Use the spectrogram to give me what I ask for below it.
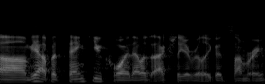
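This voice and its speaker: A man's voice with vocal fry. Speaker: dungeon master for a tabletop game. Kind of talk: tabletop role-play game narration. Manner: quiet, no shouting.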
